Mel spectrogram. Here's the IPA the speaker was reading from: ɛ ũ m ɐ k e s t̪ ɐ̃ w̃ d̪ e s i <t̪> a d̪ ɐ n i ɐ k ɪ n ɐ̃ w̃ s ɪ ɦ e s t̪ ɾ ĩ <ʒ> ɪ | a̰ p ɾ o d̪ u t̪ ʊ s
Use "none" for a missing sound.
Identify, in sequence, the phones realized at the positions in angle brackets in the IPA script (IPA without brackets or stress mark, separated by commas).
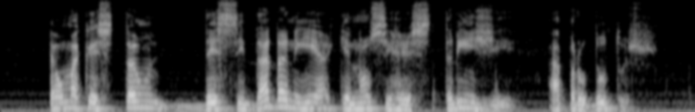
d̪, ʒ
